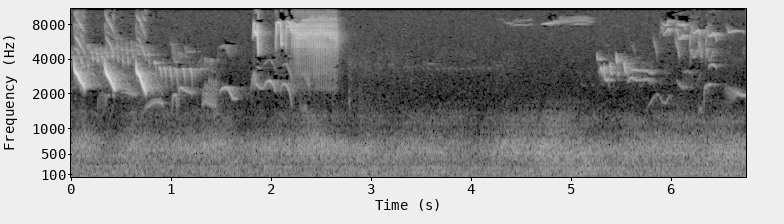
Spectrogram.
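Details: On an English golf course on Easter Saturday 2007, three quick downslurred whistles start the phrase, followed by a brief high buzzy burst and distant faint twittering, all above a continuous low-pitched background hum.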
